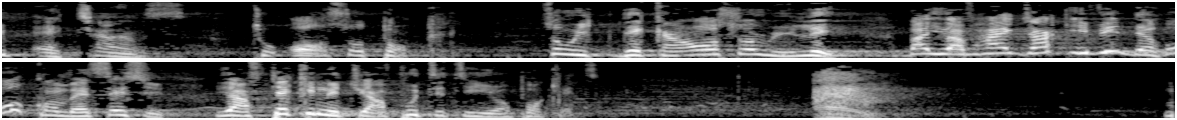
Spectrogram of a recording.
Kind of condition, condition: setting, large echoing room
